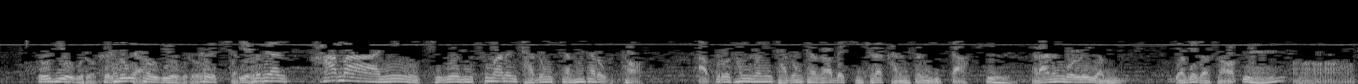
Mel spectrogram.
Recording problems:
distortion; heavy; 16% of the sound clipped
garbled, watery; badly; nothing above 3 kHz
chatter from many people; noticeable; throughout; 15 dB below the speech
high-pitched whine; faint; throughout; 2.5 kHz, 20 dB below the speech

